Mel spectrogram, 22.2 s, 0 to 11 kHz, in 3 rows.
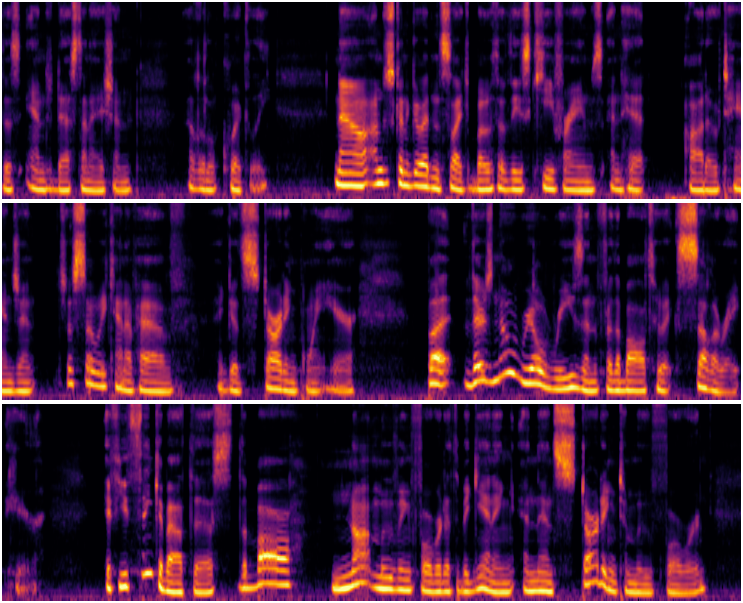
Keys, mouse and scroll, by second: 3.4 click, 7.9 click, 10.2 click, 16.8 click.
